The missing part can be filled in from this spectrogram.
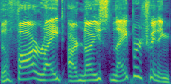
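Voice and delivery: words broken up by laughing. Reading out a video's claim you find funny, laughing while talking. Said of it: "I can't stop laughing at this".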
